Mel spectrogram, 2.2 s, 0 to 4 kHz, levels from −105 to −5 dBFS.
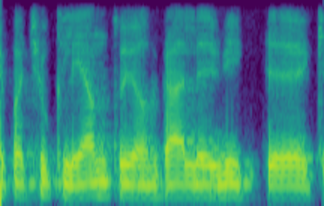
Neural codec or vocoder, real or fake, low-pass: none; real; 3.6 kHz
